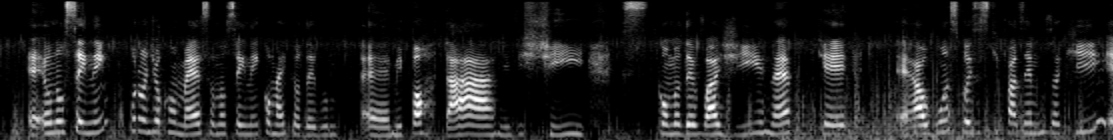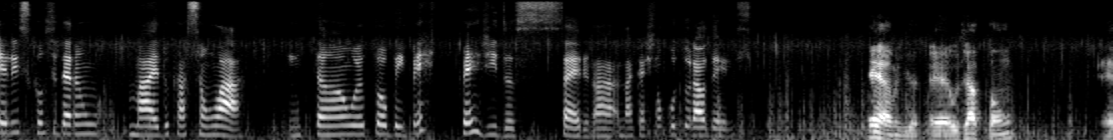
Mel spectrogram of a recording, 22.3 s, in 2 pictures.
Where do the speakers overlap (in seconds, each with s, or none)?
none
